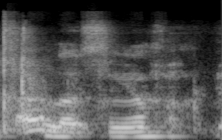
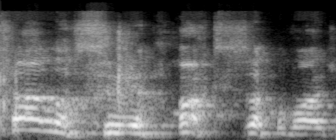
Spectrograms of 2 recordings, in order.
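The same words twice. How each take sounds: First: Said in the usual way. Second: High, loud fan adoration; gushing. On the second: Real, not acted. Fan declaring love for a favorite wrestler to co-hosts, gushing. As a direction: gush it with helpless delight, pitched up.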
